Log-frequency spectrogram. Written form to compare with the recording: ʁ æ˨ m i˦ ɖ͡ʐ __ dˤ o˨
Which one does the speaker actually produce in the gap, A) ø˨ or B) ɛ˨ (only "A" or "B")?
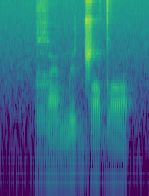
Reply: A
